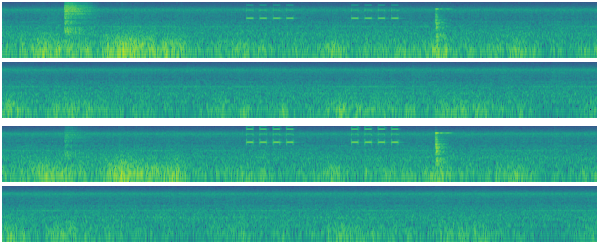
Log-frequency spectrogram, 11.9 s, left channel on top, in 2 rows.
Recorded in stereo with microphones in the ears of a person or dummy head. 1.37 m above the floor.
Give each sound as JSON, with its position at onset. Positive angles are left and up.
{"t": 0.6, "sound": "a gunshot", "side_deg": 55}
{"t": 2.4, "sound": "an alarm", "side_deg": -50}
{"t": 4.3, "sound": "a piano", "side_deg": -30}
